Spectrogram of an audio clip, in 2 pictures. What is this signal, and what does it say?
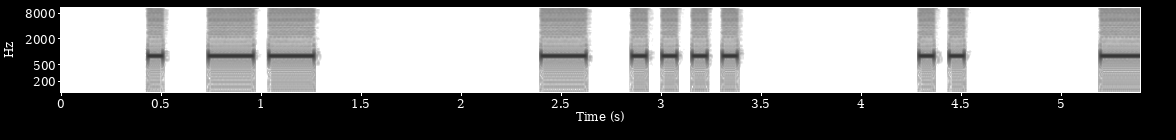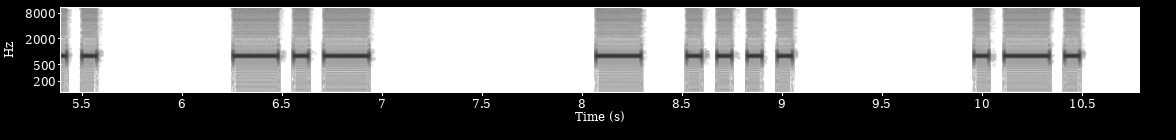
Morse code, heard as a keyed tone, about 16 wpm, 800 Hz. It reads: EM TH I N K TH R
